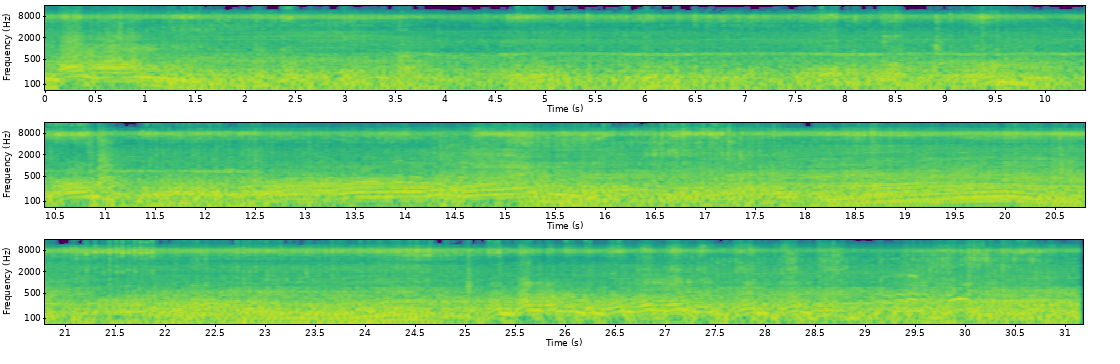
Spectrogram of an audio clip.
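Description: Motorcycle engines running as a group of motorcycles rides off together. The engine note rises and falls several times with acceleration and gear changes.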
